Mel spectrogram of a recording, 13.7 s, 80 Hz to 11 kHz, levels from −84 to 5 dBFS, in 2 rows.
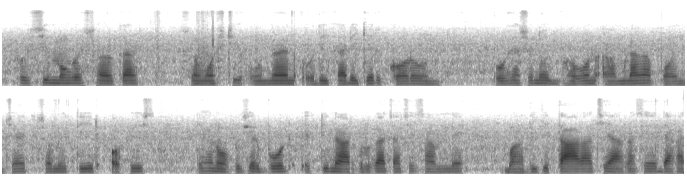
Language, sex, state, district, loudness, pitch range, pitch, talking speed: Bengali, male, West Bengal, North 24 Parganas, -24 LUFS, 100-105 Hz, 100 Hz, 110 wpm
